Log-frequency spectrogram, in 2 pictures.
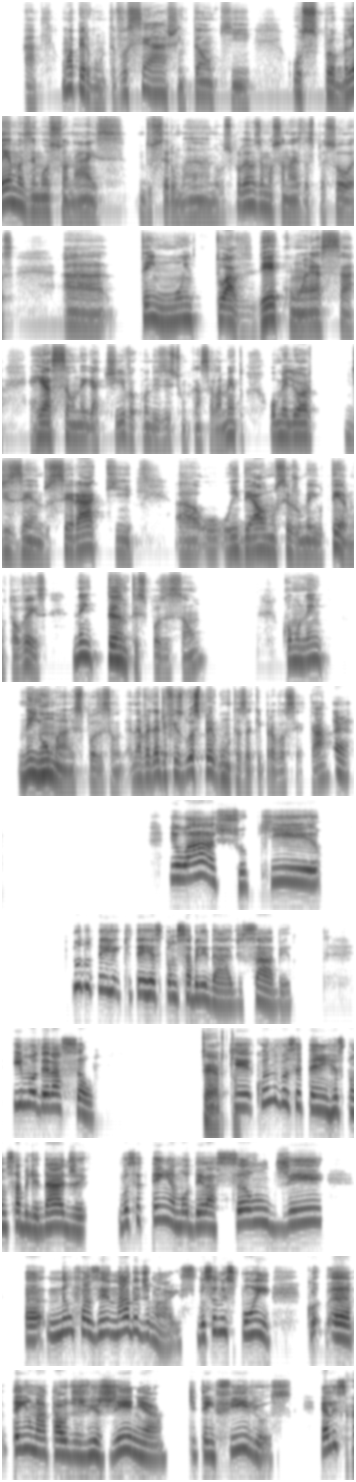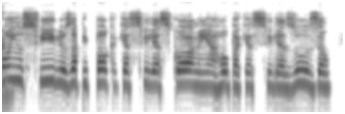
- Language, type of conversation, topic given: Portuguese, podcast, O que você pensa sobre o cancelamento nas redes sociais?
- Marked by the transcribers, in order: none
